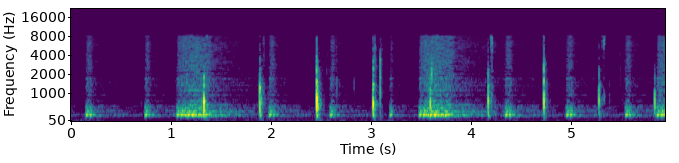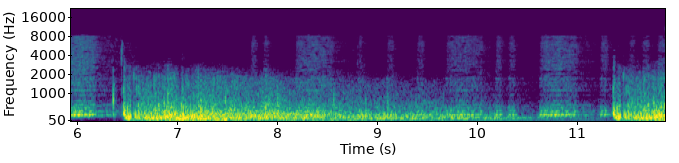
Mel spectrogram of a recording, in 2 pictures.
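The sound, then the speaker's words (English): Soldiers fire a gun salute in a dramatized reading of the close of Hamlet. A series of sharp, booming shots at irregular intervals gives way to a sustained, rumbling roar. “Go, bid the soldiers shoot.”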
